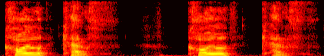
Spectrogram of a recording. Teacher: then it's the word cer with a rolling R, cer, and a th.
